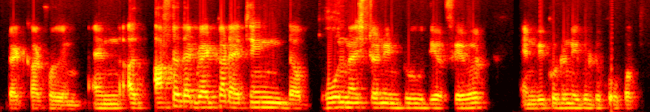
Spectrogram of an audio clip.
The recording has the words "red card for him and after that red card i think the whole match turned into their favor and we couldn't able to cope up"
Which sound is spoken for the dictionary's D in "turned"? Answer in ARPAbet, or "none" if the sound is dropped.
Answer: D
